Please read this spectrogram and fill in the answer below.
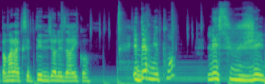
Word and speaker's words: haricots: Rappel, on ne dit pas les haricots, on dit les haricots, même si maintenant, bon, c'est pas mal accepté de dire les haricots.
